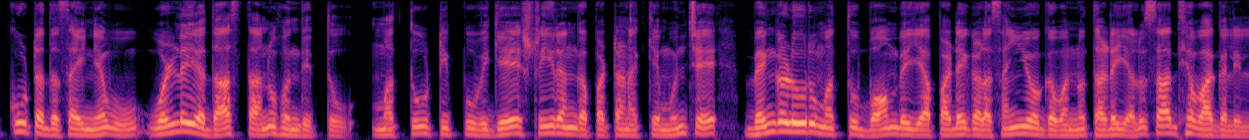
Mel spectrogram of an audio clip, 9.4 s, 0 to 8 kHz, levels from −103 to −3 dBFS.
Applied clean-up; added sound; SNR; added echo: none; none; none; none.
